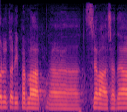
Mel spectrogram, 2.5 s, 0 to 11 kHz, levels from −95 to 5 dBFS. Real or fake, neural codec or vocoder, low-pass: fake; codec, 24 kHz, 0.9 kbps, WavTokenizer, medium speech release version 1; 9.9 kHz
